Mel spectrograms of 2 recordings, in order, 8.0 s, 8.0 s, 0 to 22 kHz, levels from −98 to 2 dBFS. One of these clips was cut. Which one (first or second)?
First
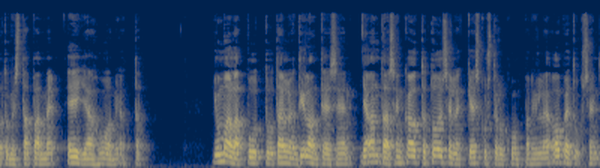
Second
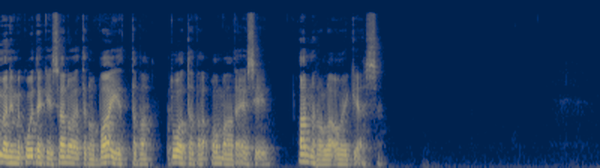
second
